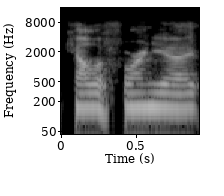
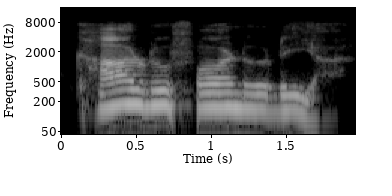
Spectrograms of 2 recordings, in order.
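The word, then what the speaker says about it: カリフォルニア: Do you know how you say California in Japanese? California. California. That's 6 syllables, right?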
